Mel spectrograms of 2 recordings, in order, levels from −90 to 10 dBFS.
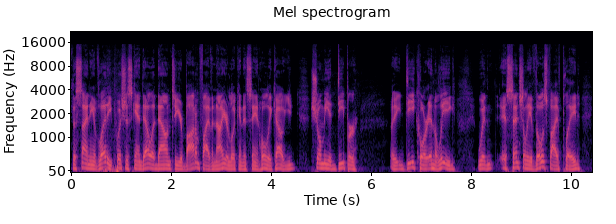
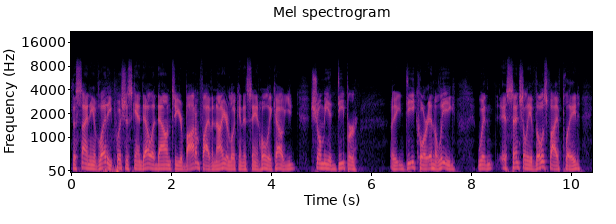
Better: first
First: none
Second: muffled; very slightly; fading above 4.5 kHz

